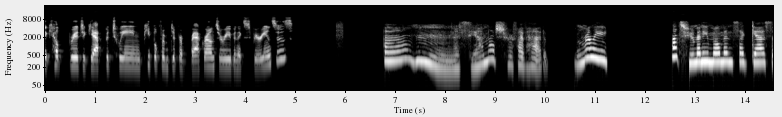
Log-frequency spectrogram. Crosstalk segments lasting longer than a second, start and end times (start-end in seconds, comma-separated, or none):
none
